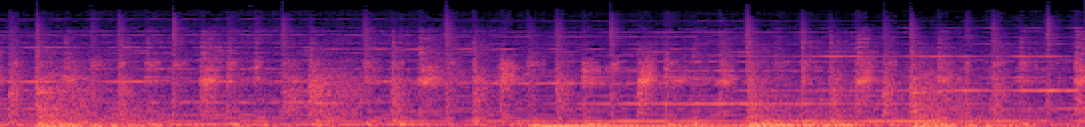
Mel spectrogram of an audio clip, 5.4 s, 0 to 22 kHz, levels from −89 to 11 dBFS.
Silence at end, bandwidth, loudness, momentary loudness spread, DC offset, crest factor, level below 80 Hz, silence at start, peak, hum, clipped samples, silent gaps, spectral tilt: 0 s; 14.5 kHz; -19 LUFS; 4 LU; under 0.1%; 16 dB; -20 dBFS; 0 s; -2 dBFS; none; under 0.1%; none; -5 dB/octave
